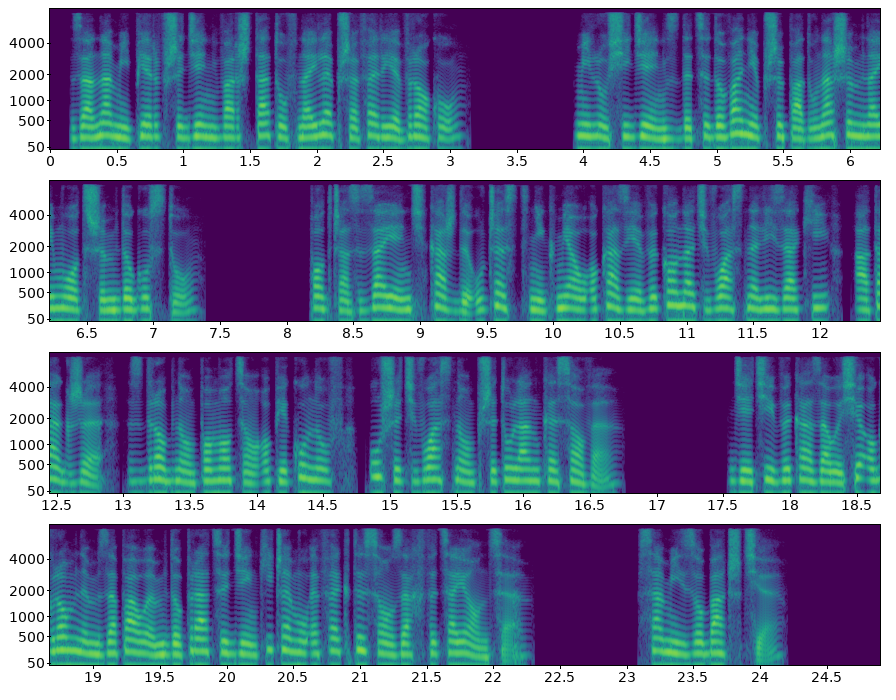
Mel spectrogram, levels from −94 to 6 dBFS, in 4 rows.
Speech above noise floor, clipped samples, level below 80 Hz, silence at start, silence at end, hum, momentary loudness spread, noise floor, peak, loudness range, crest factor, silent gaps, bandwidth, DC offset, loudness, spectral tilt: over 70 dB; under 0.1%; -50 dBFS; 0.15 s; 0.7 s; none; 8 LU; under -90 dBFS; -2 dBFS; 3 LU; 18 dB; 3.15-3.92 s, 7.38-8.17 s, 12.16-12.23 s, 14.75-14.81 s, 16.76-17.53 s, 22.30-23.08 s; 7.6 kHz; 2%; -21 LUFS; -6 dB/octave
